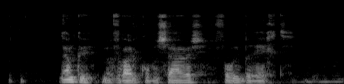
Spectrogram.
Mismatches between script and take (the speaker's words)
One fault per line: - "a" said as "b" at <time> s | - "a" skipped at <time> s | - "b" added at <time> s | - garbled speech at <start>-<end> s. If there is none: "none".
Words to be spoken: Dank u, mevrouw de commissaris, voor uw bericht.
none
